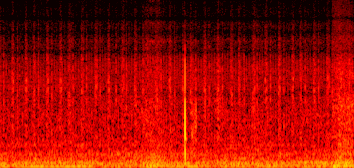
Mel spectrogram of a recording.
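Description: Quiet room tone with a steady low hum, broken by a single short click a little over two seconds in.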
